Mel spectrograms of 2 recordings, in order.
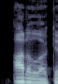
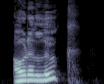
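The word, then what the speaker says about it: Otiluke: I always wonder if I'm pronouncing Adeluk. Is it Odaluk? – I think it's Adeluk's or Adeluk. – Adeluk? – Adeluk. I think so, too.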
